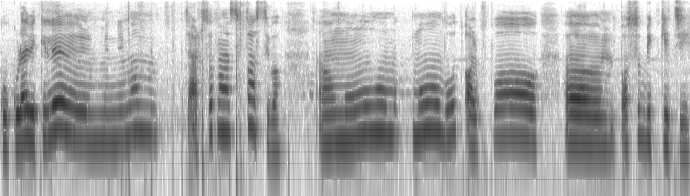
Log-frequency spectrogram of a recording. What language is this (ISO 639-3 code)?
ori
